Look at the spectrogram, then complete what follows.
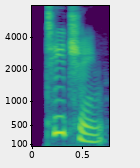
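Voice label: "teaching", English word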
